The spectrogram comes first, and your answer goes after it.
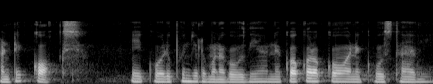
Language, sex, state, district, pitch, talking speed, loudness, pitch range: Telugu, male, Telangana, Nalgonda, 125 Hz, 150 wpm, -20 LUFS, 120-130 Hz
